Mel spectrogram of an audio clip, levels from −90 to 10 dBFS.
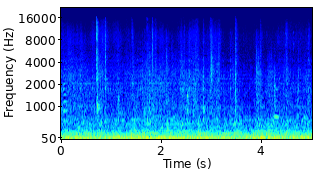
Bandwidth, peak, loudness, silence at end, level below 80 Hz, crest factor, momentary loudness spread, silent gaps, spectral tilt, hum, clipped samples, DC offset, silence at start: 16 kHz; -20 dBFS; -38 LUFS; 0 s; -36 dBFS; 14 dB; 3 LU; none; -6 dB/octave; none; under 0.1%; under 0.1%; 0 s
